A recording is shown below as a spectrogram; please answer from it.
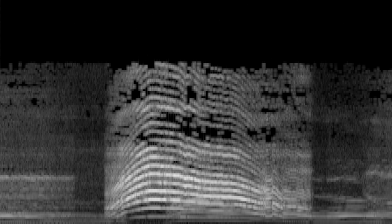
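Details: Fighting village cats, a low steady moan suddenly jumps into a loud strained scream held for about two seconds, then drops back to a low wavering growl.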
